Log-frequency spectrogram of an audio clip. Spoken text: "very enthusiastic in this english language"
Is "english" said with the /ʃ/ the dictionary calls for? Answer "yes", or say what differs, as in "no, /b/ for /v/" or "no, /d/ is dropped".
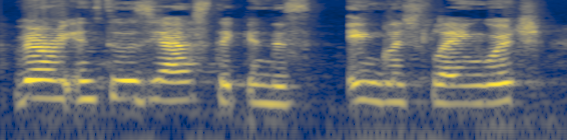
yes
